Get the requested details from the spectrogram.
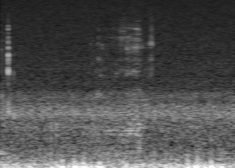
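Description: Faint mouth sounds of someone sipping water, with small wet clicks and a quiet gulp over a low background rumble. No one speaks.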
